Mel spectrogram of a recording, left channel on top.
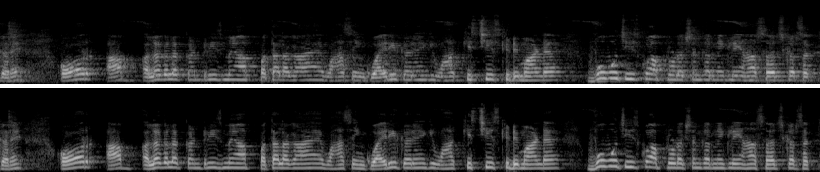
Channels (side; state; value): both; normal; correlation 0.74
